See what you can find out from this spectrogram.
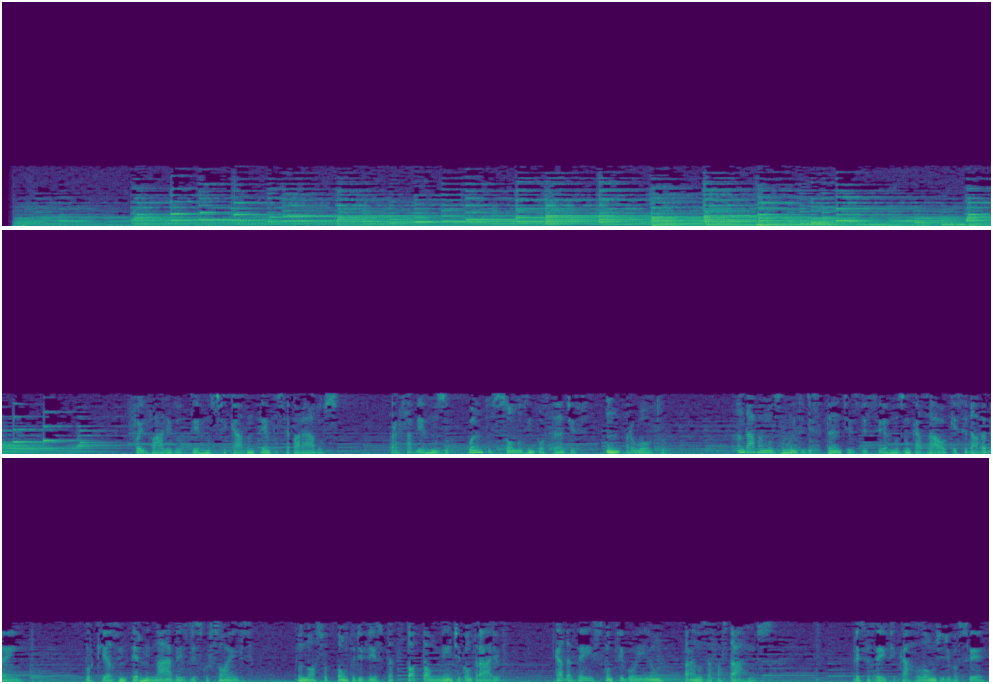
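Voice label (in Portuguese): RECONCILIAÇÃO Masculino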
